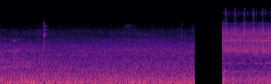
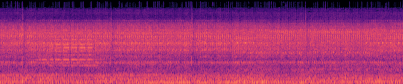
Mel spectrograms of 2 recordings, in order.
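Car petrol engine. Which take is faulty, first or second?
second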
